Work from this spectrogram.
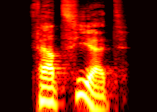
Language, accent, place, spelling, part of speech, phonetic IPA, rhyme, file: German, Germany, Berlin, verziert, adjective / verb, [fɛɐ̯ˈt͡siːɐ̯t], -iːɐ̯t, De-verziert.ogg
- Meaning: 1. past participle of verzieren 2. inflection of verzieren: third-person singular present 3. inflection of verzieren: second-person plural present 4. inflection of verzieren: plural imperative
